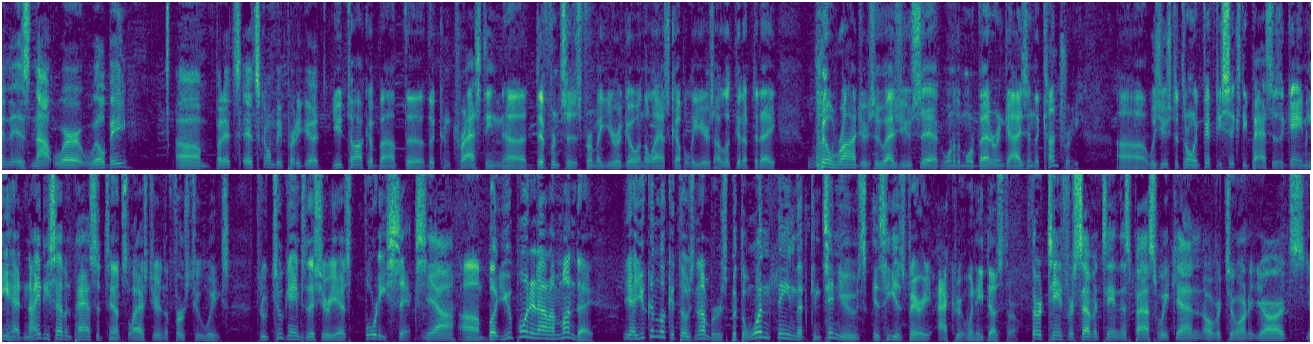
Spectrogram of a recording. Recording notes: A one-hour radio call-in show. Is aired live from TJ Ribs on Acadian Thruway.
